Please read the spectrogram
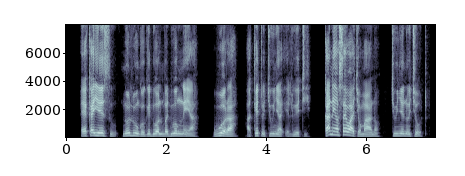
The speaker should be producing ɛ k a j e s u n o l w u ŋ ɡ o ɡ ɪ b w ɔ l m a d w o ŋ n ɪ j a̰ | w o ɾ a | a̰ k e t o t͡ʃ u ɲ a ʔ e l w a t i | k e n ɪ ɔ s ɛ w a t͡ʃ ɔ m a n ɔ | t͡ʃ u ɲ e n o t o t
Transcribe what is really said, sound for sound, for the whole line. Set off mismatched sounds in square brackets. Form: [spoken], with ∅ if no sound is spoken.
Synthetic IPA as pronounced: ɛ k a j e s u n o l w [o] ŋ ɡ o ɡ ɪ [d] w ɔ l m a d w o ŋ n ɪ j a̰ | w o ɾ a | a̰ k e t o t͡ʃ u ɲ a ʔ e l w [e] t i | k [a] n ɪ ɔ s ɛ w a t͡ʃ ɔ m a n ɔ | t͡ʃ u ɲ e n o [t͡ʃ] o t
